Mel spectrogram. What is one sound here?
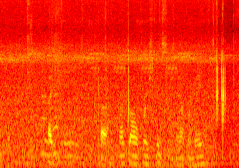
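A woman talks quietly nearby.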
